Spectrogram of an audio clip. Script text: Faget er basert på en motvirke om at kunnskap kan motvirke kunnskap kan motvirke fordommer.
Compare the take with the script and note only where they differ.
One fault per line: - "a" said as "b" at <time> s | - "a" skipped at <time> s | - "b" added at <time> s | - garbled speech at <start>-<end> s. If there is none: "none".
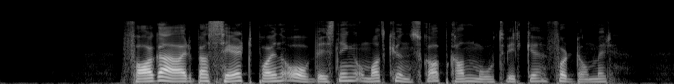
- "motvirke" said as "overbevisning" at 2.8 s
- "kunnskap kan motvirke" skipped at 5.4 s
